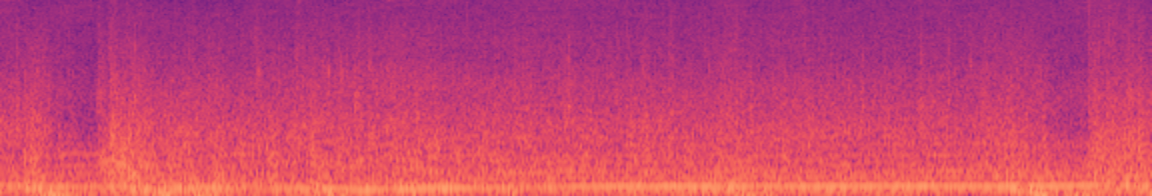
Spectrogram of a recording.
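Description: Tyres crunch over snow.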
